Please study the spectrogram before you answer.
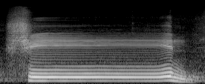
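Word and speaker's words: شين: চলেন তাহলে দেখেন, এই অক্ষরটা উচ্চারণ করতে গেলে জিভের মধ্যখান ওপরে তালুর সঙ্গে লাগাতে হবে, উচ্চারণটাকে লম্বা করতে হবে। হ্যাঁ, জিভের মধ্যখান ওপরে তালুর সঙ্গে লাগিয়ে উচ্চারণটাকে লম্বা করতে হবে এবং আওয়াজটাকে মোটা রাখতে হবে।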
